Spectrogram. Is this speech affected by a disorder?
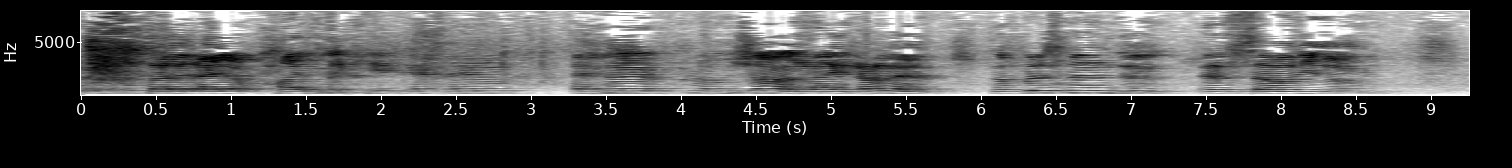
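Yes: cerebral palsy.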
